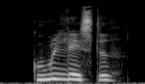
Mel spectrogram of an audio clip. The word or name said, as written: gullistet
